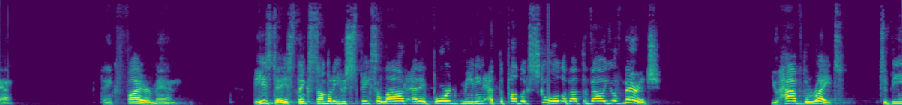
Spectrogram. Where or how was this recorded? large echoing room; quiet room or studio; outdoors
large echoing room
